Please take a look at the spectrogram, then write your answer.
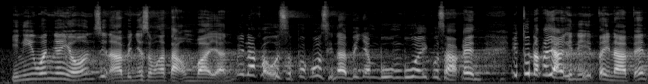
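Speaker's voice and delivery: high, laughing, breathless excitement; excited. Retold or imitated. Woman telling the townsfolk, high and excited. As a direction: rush it out, high and thrilled.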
